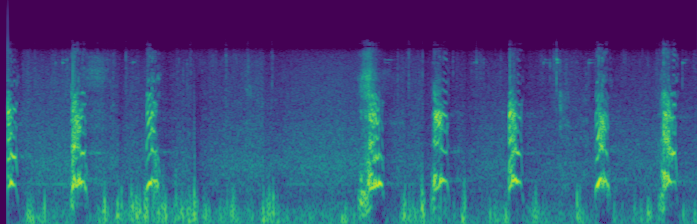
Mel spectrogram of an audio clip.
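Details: A Cavalier King Charles Spaniel playing with another dog in a park: sharp, high yapping barks come in uneven bursts, about nine over seven seconds, above low rumbling background noise and scuffling.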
